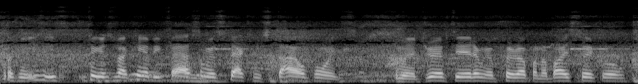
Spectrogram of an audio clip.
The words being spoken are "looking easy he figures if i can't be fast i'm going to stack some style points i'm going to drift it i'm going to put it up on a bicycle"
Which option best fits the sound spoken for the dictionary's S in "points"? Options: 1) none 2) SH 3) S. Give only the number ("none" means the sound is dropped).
3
